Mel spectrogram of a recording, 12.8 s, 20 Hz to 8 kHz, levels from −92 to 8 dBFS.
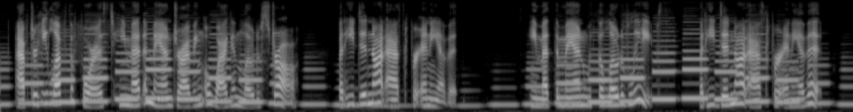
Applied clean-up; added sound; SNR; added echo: none; Wind instrument, woodwind instrument; 5 dB; none.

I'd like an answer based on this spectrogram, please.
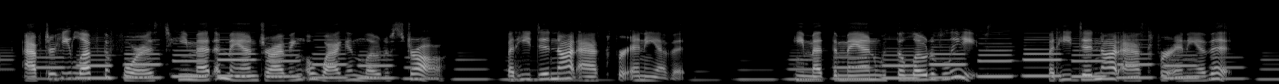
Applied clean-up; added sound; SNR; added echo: classical method Wiener filter.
